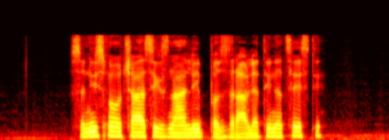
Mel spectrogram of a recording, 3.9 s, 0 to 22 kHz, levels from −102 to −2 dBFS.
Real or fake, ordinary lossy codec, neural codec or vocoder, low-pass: fake; none; codec, 16 kHz, 4 kbps, FreqCodec, larger model; none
